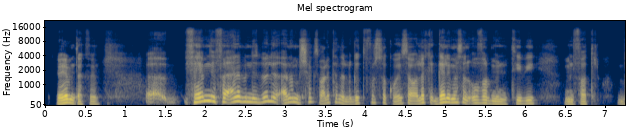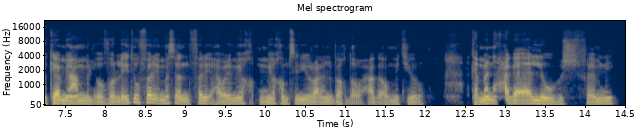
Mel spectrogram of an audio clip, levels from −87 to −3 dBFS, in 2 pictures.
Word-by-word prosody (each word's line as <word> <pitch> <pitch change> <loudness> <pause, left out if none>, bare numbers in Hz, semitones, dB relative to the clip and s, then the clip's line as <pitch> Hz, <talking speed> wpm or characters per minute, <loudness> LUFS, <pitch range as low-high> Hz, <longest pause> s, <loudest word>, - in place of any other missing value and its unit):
فهمتك، 130 -5 +6
فهمتك. 105 -1 -6 0.6
آآ، - - -4
فاهمني؟ 215 +5 +6
فأنا 210 +2 +5
بالنسبة 195 -1 +3
لي، 210 - +3
أنا 185 - +3
مش 185 +2 0
هاكذب 195 +1 -6
عليك، 165 +2 -3
أنا 155 - -2
لو - - -3
جات 130 0 -2
فرصة 155 -1 -6
كويسة، 120 +1 -1
ولكن 125 +8 +1
جه 160 - +8
لي 180 - +6
مثلًا 165 -3 +1
offer 145 - -2
من 110 -8 0
TP 130 0 -2 0.4
من - - -2
فترة، - - -5 0.2
بكام 140 0 +3
يا 115 - +3
عم 120 +1 +1
الoffer؟ 105 0 -5
لقيته 145 - -1
فارق 165 -4 0
مثلًا، 140 -4 -2
فارق 130 +6 -3
حوالي 115 +3 -3
مِيِّة 125 +2 -1
وخ 120 - -12
150€ 115 0 -3
على 95 - -2
اللي 105 - -2
أنا 95 - -7
باخده، 100 -3 -6
أو - - -9
حاجة، 95 +1 -7
أو - - -6
100€. 95 0 -8 0.6
كمان 135 +11 +1
حاجة 135 0 +2
أقل، 140 -1 +3
ومش 100 -6 -2
فاهمني؟ 120 +6 -3
130 Hz, 205 wpm, -24 LUFS, 105-155 Hz, 0.6 s, جه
